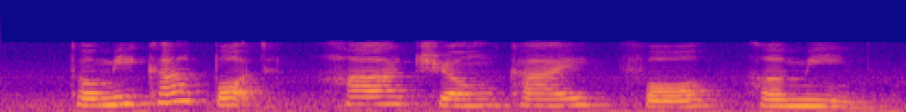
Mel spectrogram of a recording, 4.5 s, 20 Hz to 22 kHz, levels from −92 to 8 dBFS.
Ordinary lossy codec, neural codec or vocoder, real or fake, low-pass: none; none; real; 5.4 kHz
